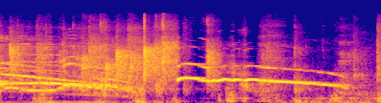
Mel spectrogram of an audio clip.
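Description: Dense audience applause for a comedian at the Joke Workshop comedy show, with steady, overlapping hand claps throughout, topped by a few long, sliding high-pitched whoops and cheers that rise and fall over the clapping.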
